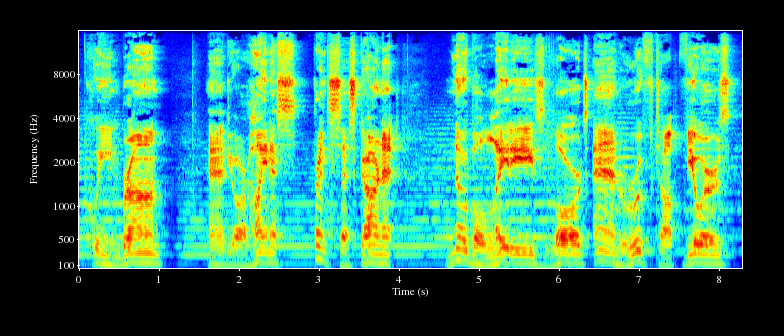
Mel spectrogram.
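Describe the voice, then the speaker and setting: A man playing a grand theatrical pig-snouted troupe leader, declaiming in a gravelly voice for an audiobook drama. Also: medium pitch. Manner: grandiose, slow stage declamation.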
